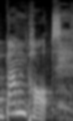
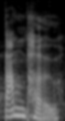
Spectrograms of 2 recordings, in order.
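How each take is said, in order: First: The final t is clearly pronounced. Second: The final t is silent, like Merlot. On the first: The speaker calls it right. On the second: The speaker calls it wrong.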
